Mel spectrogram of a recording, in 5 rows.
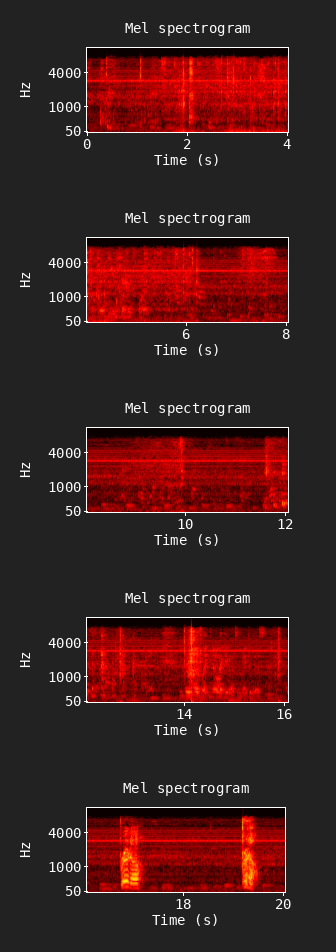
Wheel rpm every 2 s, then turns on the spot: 10, 20, 20, 0, 0, 0, 10, 0, 0, 0.
0-6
